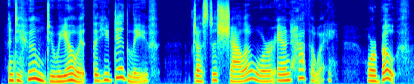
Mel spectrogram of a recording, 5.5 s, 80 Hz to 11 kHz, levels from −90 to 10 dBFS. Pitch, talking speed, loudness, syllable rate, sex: 230 Hz, 185 wpm, -15 LUFS, 5.4 syllables/s, female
